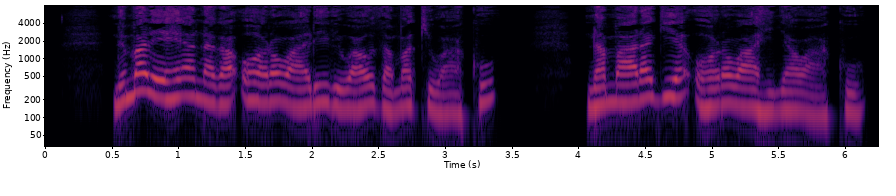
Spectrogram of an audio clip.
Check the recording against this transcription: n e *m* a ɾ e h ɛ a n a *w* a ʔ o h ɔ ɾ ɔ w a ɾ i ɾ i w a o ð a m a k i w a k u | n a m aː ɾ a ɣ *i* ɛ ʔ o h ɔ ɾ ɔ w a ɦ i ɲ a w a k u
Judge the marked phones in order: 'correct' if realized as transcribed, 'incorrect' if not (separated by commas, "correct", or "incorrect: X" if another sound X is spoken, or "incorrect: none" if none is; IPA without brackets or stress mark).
correct, incorrect: ɣ, correct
